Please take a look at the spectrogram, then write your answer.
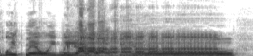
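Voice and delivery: put-on very slow slurred drunk plea. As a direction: drag it out drunk and pleading. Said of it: "break out the drunk voice".

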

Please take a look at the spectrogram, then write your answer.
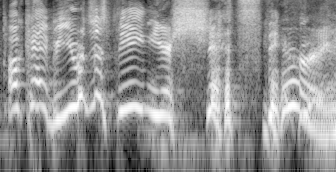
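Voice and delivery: high, laughing jab; laughing mock scold. Friend imitating Tiffany teasing snacking onlookers, high and laughing. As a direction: tease them through a high laugh. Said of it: "Tiffany's like".

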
